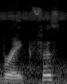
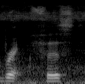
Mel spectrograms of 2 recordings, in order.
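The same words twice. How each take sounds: First: The first vowel is a long A sound. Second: The first vowel is a short E sound. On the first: The speaker calls it wrong. "the break in breakfast is not breakfast" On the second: The speaker calls it right. "but breakfast, the morning meal"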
